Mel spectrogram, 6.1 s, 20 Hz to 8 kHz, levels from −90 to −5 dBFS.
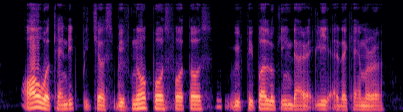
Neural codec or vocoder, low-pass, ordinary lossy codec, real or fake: vocoder, 44.1 kHz, 128 mel bands, Pupu-Vocoder; 7.2 kHz; none; fake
